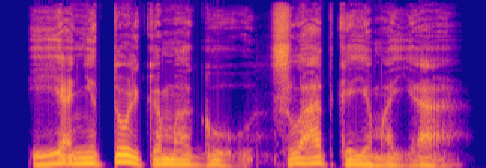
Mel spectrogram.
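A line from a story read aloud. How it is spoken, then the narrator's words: Slow speech. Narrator (Russian): медленно произнес он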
